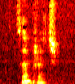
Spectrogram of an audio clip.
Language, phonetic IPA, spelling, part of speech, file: Polish, [ˈzɛbrat͡ɕ], zebrać, verb, LL-Q809 (pol)-zebrać.wav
